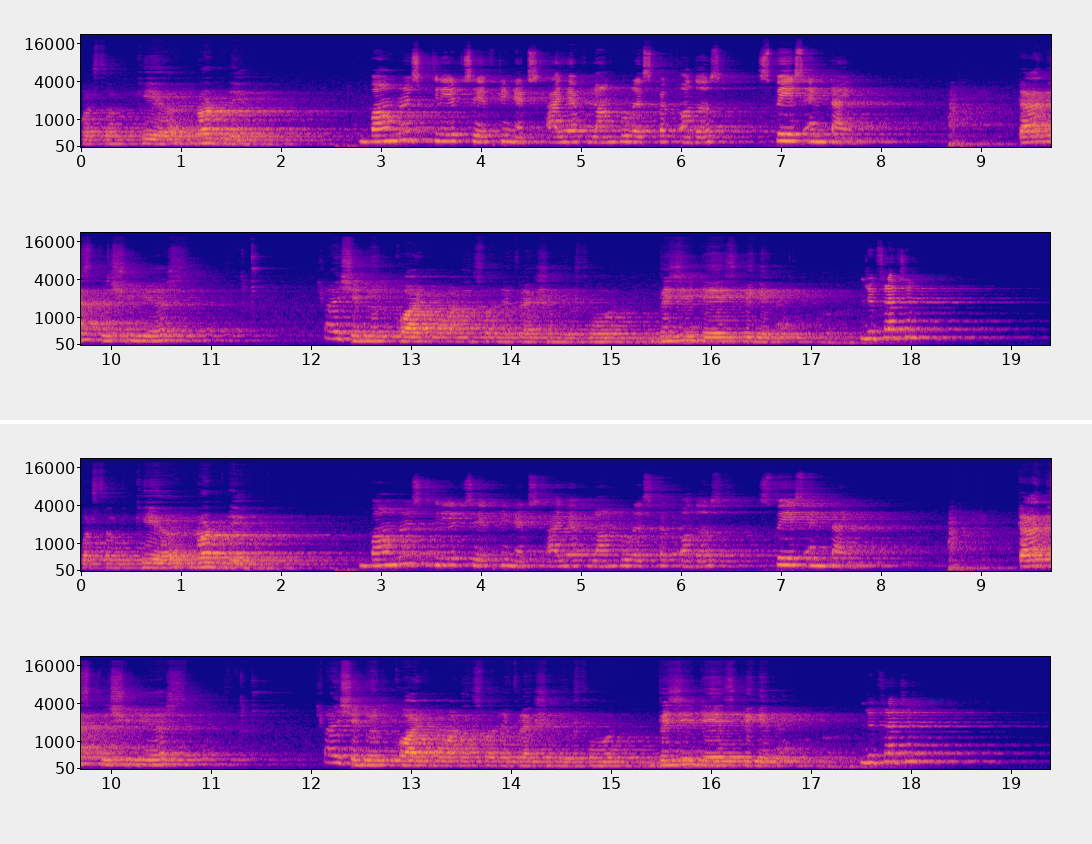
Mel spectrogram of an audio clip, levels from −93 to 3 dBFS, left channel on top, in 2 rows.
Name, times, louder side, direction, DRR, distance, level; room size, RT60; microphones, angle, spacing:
voice 1, 0.0-2.0 8.7-8.8 9.4-10.7 12.1-16.8 17.1-17.3, right 1 dB, 75° right, -3 dB, 3.9 m, -29 dB
voice 2, 2.8-6.4 6.8-7.8 17.5-18.1, left 3 dB, 70° left, 5 dB, 1.0 m, -30 dB
28.0 x 19.5 x 2.6 m, 2.5 s
head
